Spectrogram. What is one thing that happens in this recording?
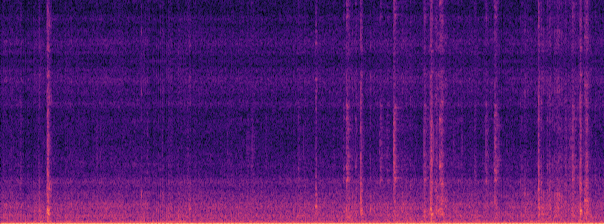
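A vehicle's engine rumbles low while driving.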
